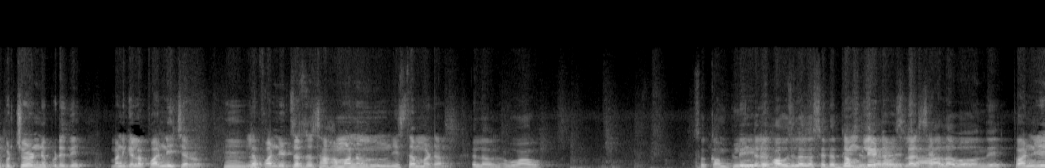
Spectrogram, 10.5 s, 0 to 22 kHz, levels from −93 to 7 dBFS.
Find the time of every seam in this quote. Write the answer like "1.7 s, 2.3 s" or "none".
4.7 s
